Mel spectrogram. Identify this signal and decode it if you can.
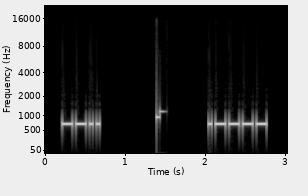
Morse code, heard as a keyed tone, about 28 wpm, 700 Hz. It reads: Z 1
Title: Single Letter-Number - Rapid-Fire 28wpm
